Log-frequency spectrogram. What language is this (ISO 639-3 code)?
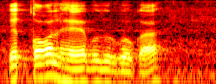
urd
